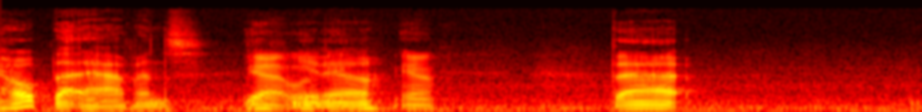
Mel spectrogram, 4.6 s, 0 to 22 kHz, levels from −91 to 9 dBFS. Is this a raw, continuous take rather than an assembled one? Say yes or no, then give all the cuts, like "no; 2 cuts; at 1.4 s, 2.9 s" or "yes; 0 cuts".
no; 1 cut; at 1.2 s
